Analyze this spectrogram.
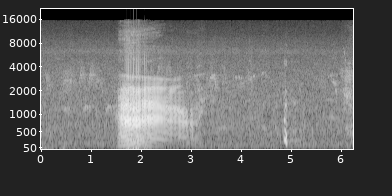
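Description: A man's loud, drawn-out vocal sound that starts suddenly about one and a half seconds in and slowly falls in pitch over about a second and a half. Birds chirp faintly in the background.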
